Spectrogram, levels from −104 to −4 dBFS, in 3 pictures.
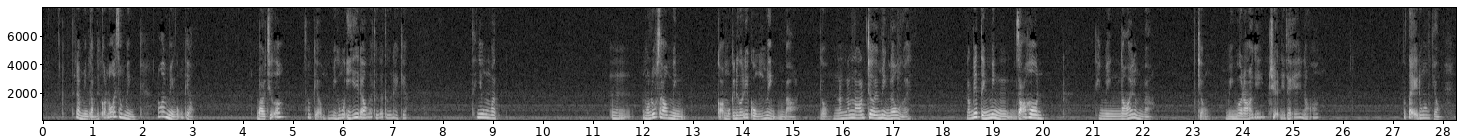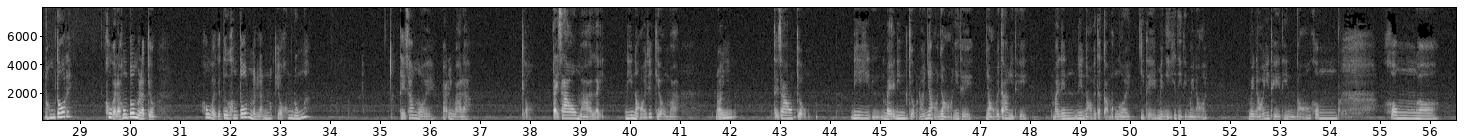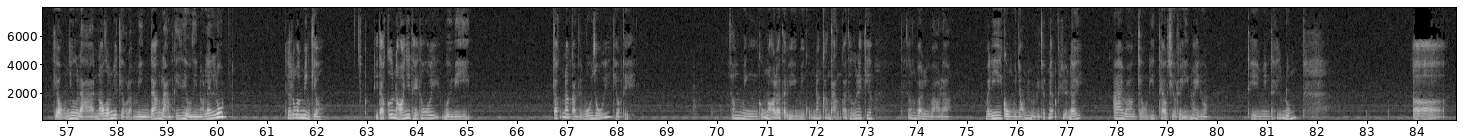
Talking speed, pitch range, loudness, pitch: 180 wpm, 195-265 Hz, -34 LUFS, 240 Hz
